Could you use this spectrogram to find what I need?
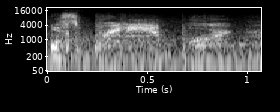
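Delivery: whispering.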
